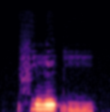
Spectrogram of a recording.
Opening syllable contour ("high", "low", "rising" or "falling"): high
